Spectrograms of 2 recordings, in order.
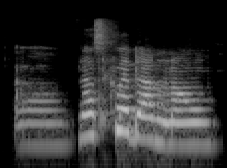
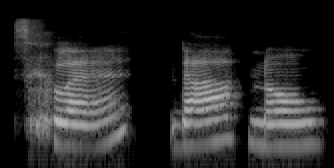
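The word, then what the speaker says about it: na shledanou: Nashledanou. Do svidano? Nashledanou. Oh, I can't hear very well. Nashledanou.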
